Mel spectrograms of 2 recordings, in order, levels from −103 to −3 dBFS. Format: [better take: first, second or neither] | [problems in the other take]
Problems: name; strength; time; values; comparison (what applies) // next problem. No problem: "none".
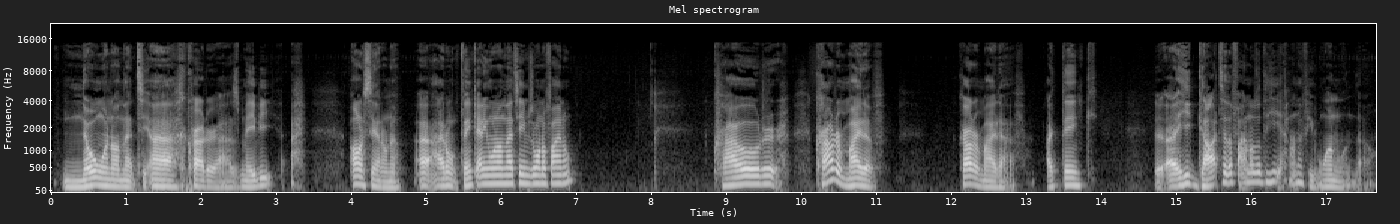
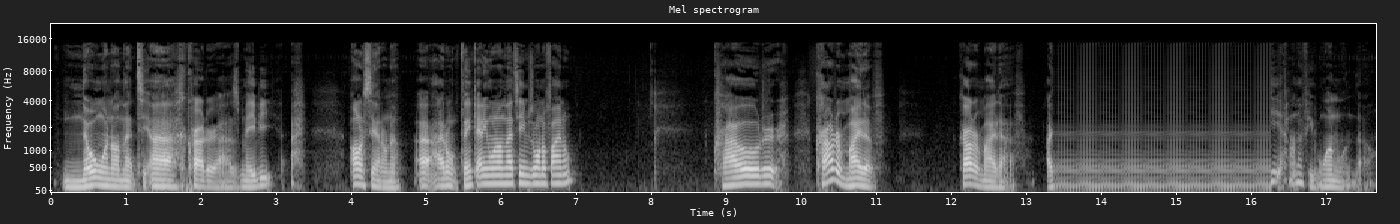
first | audio freezing; at 13 s for 3 s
